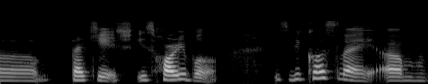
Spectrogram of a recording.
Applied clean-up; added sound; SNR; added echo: neural mask model DeepFilterNet 3.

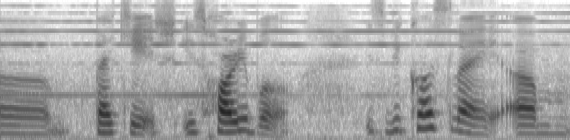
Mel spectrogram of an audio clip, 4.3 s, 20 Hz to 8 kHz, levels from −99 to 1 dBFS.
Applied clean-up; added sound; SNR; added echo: none; Bowed string instrument; 20 dB; none.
